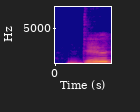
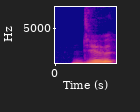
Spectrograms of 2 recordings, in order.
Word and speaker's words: due: A pronúncia do do é a mesma pronúncia do verbo fazer, do auxiliar. Do. Ambas têm a mesma pronúncia no inglês americano. Do, do. Due to. São palavras com o mesmo som, homófonas. E no Reino Unido, dependendo do sotaque, eles pronunciam due. Pode ser também, due. Mas em inglês americano, não se preocupe. É exatamente como o do.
